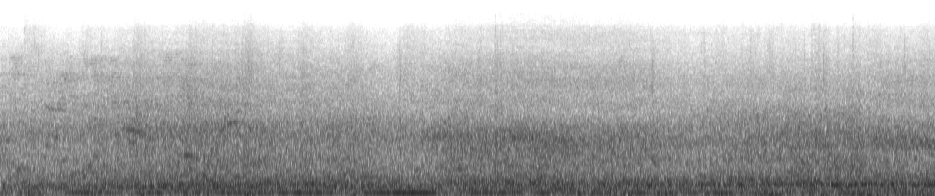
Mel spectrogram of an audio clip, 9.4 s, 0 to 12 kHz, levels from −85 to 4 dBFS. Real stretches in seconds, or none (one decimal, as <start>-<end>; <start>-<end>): 0.0-9.4

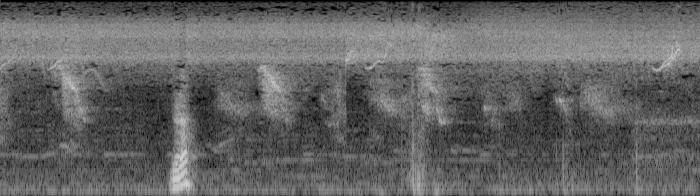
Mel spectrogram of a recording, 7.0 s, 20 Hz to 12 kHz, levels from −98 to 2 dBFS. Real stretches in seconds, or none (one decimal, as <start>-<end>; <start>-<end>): 0.0-7.0

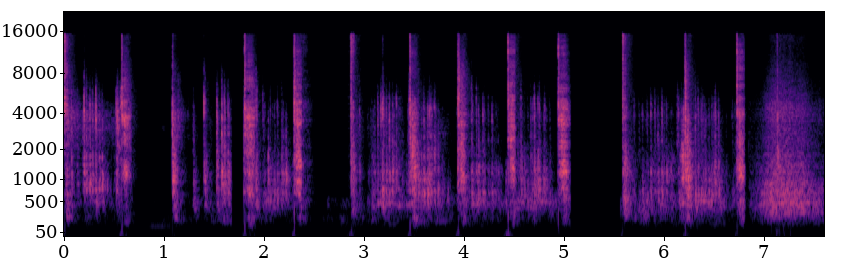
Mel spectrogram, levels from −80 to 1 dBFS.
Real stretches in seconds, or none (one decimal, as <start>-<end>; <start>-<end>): 0.0-2.4; 2.9-7.6

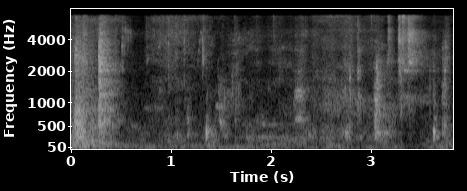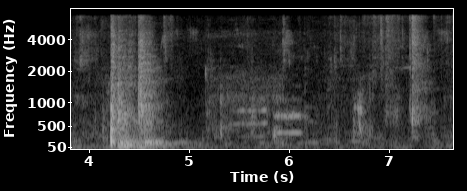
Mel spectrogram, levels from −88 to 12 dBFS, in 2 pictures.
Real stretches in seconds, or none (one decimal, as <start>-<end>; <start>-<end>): 0.0-1.8; 3.8-7.6

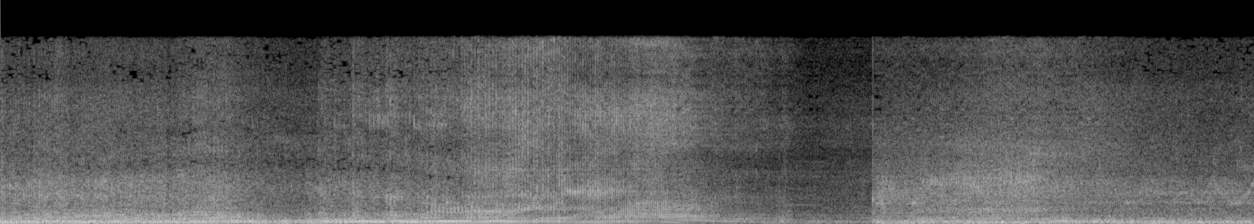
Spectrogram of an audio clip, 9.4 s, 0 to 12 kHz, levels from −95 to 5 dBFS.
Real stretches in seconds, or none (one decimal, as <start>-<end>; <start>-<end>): 0.0-3.5; 8.5-9.4

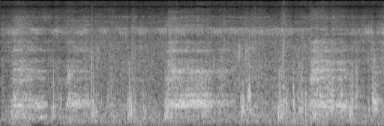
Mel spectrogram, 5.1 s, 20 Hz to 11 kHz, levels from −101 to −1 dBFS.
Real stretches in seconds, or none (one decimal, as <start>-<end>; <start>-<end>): 1.1-4.2

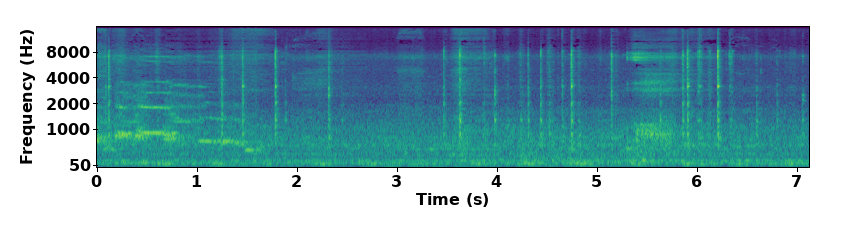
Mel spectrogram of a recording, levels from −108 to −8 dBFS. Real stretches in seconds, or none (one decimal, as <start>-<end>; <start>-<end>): 0.0-0.7; 1.6-2.2; 2.7-7.1

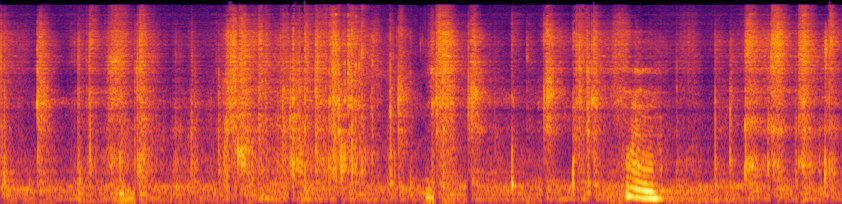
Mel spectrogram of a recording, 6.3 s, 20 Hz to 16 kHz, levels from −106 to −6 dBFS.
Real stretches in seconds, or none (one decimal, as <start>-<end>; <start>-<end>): 2.5-3.2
